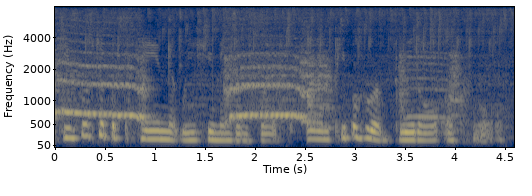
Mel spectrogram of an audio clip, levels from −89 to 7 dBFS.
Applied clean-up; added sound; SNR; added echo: none; Bathtub (filling or washing) / Water tap, faucet; 3 dB; reverberation time 0.2 s.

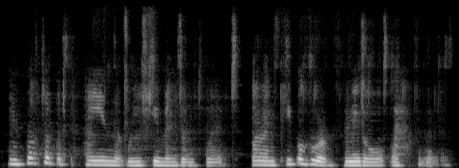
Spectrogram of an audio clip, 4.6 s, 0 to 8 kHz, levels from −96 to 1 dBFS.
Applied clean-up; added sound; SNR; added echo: neural mask model DeepFilterNet 3.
